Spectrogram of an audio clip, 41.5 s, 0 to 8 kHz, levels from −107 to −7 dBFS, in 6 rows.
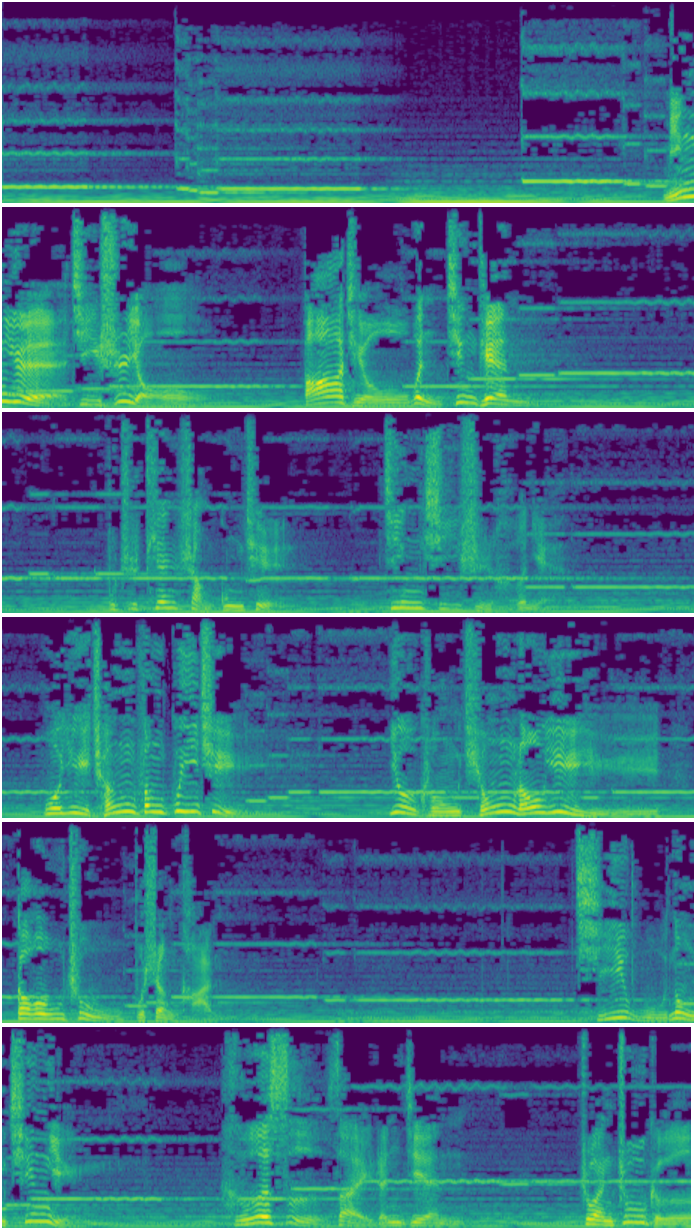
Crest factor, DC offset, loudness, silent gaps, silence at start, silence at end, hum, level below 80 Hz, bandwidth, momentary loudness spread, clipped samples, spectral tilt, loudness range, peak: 22 dB; under 0.1%; -23 LUFS; none; 0 s; 0 s; none; -36 dBFS; 8 kHz; 18 LU; under 0.1%; -5 dB/octave; 9 LU; 0 dBFS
